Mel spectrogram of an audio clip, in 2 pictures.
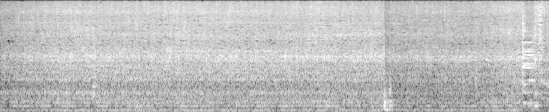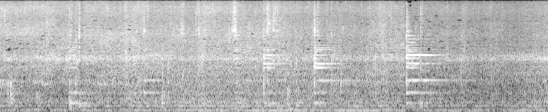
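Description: Chicken pieces and chicken liver sizzling in an aluminium pot as they are stirred with a metal ladle, with several short clinks and scrapes of the ladle against the pot from about a third of the way in.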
